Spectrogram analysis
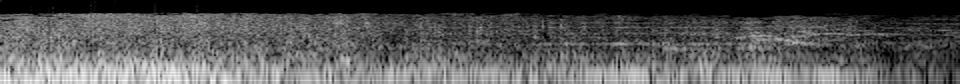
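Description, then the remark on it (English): A loud, booming special-effects explosion in a movie scene, staged by special effects coordinator Andre Ellingson, with dense low-end rumble that sustains for several seconds, then slowly tapers off, with a faint crowd-like murmur underneath. “This is a great, really great explosion.”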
